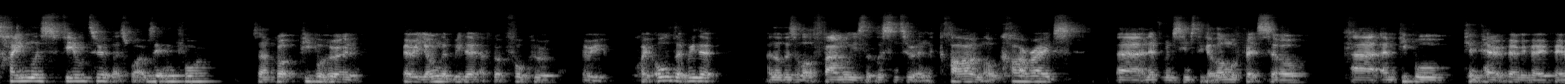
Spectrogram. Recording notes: A panel from the TBRCon2024 all-virtual SF/F/H convention. TBRCon2024 Highlight: Writing Non-Human Characters.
